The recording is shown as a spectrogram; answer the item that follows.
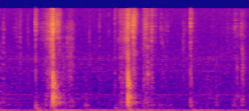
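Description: A knife chops celery into thin sticks on a cutting board, giving two distinct close knocks and a fainter third, spaced unevenly, with no talk.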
